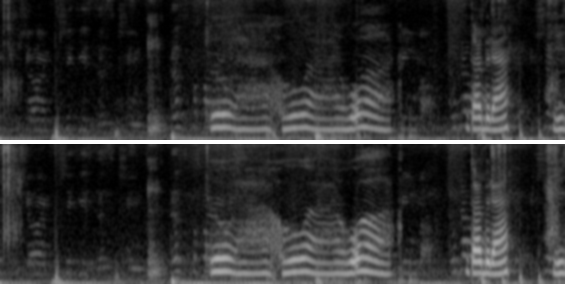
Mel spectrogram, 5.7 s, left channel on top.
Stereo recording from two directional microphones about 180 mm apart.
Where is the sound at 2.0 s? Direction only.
20° right (ahead or behind).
